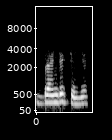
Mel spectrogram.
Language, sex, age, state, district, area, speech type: Urdu, female, 18-30, Delhi, North West Delhi, urban, conversation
